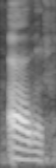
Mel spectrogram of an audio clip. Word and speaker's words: hour: ये वर्ड आप हमेशा पढ़ते हो, HONEST, honest, HONOUR, ऑनर, HOUR, आवर। तो यहाँ पे H क्या होगा, साइलेंट। ऑनेस्ट बोला जाएगा, H को नहीं बोला जाएगा, ऑनेस्ट बोलेंगे, ऑनर बोलेंगे, आवर बोलेंगे, ठीक है।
